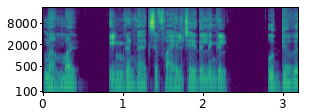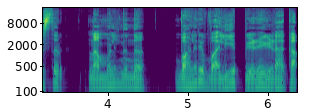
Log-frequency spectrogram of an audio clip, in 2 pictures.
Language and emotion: Malayalam, fearful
